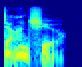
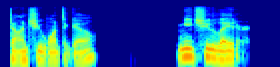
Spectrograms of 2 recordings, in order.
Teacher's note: Think about the phrase don't you. The T at the end of don't meets the Y at the start of you. Instead of remaining separate, they mash together to create a sound. The ch sound.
